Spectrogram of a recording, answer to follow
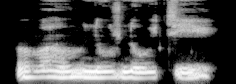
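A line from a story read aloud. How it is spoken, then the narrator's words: Deep growl. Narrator (Russian): утробно прорычал дворецкий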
